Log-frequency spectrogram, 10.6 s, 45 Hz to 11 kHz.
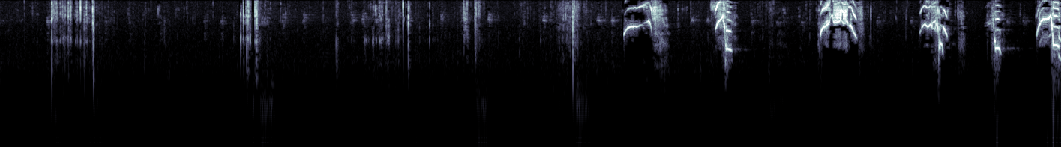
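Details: Young male golden eagle at a Bucovina nest, 27 July 2021, guarding a partial Eurasian hare delivered by his mother. Faint scattered clicks and rustles give way to a run of sharp, high, downslurred chirps in the second half.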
